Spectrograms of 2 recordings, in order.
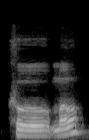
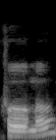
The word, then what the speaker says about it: kumu: teacher professor and then Kumu has no fancy tacos or okie nuts either so it's just gonna be cool Moo and then once more that's cool move you guys can repeat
